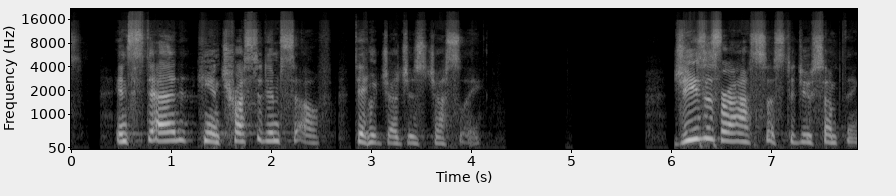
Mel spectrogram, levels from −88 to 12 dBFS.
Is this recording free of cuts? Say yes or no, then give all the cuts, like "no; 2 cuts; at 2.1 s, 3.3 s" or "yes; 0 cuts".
no; 3 cuts; at 1.2 s, 3.0 s, 6.5 s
